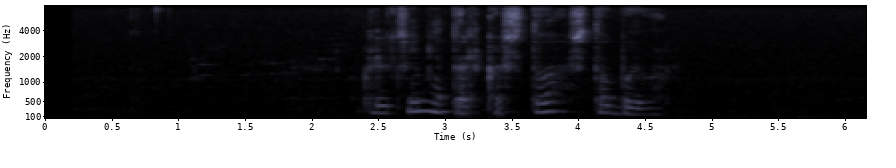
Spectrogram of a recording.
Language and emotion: Russian, neutral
